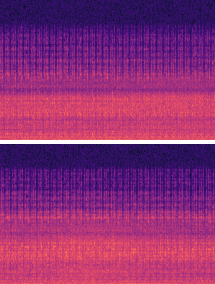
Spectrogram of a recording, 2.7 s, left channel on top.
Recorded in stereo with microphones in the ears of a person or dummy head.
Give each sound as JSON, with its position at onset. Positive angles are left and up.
{"t": 0.0, "sound": "an engine running", "side_deg": 30, "distance_m": 3.0}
